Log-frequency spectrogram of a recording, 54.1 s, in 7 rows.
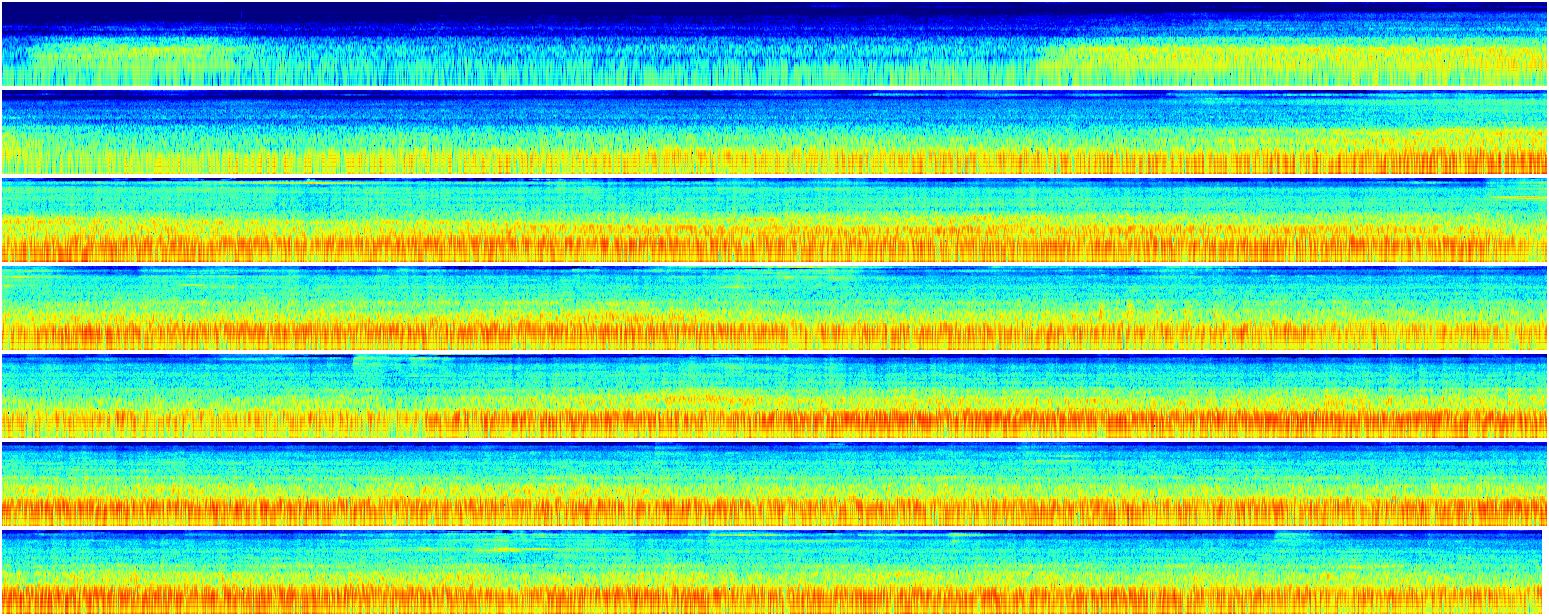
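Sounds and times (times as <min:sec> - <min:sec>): freight train wheels rumbling: 0:00.0 - 0:54.0
high-pitched wheel squeals: 0:22.8 - 0:24.4, 0:26.6 - 0:27.6, 0:48.2 - 0:51.2.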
